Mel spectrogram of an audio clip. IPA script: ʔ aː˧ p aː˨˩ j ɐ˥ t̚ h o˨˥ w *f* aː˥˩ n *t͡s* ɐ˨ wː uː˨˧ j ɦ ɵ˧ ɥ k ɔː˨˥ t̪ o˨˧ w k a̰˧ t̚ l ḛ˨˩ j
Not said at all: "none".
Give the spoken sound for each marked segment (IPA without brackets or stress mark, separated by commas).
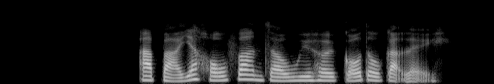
f, t͡s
